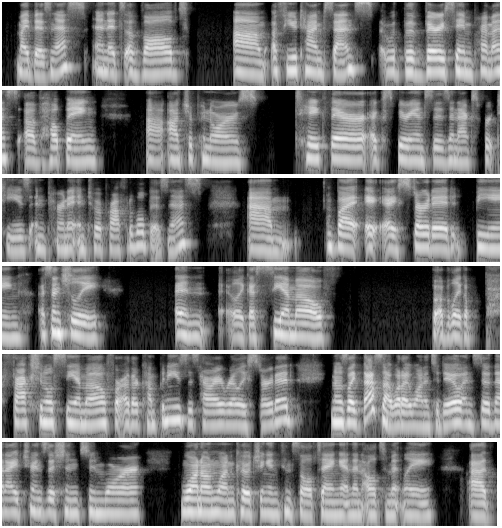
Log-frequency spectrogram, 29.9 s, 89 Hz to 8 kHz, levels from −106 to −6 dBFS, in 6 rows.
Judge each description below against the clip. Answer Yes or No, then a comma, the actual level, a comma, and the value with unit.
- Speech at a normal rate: Yes, average, 165 wpm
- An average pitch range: No, narrow, 2.2 semitones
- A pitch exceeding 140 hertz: Yes, medium, 185 Hz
